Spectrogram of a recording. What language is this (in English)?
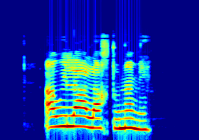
Yanahuanca Pasco Quechua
